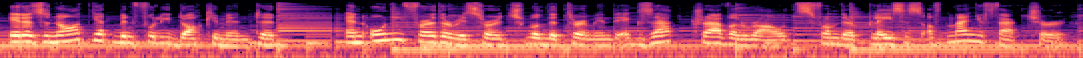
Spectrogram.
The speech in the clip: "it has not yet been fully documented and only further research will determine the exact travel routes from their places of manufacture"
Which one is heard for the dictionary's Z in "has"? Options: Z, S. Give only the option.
Z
